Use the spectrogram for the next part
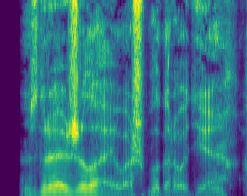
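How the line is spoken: Sullen mumble. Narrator (Russian): хмуро пробурчал он

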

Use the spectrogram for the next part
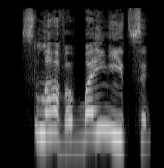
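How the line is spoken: Girl whimpering on phone. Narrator (Russian): проскулила в трубку девушка

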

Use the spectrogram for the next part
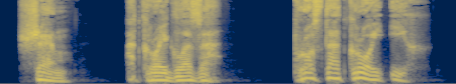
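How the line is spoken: Desperate whisper. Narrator (Russian): отчаянно шептал

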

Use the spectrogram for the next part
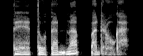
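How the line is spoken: Hoarse whisper. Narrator (Russian): спросил он хриплым шепотом

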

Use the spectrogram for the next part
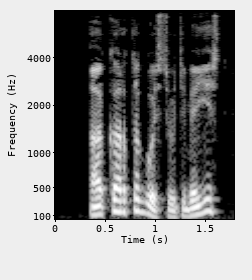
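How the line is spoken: Even colder question. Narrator (Russian): Еще более холодно поинтересовался Петрович

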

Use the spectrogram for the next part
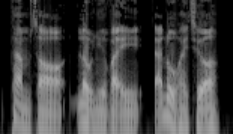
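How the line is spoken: Loud laughter. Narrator (Vietnamese): Long Hoàng cười lớn

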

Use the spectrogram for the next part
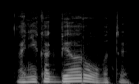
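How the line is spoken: Quiet. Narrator (Russian): тихо сказала Алиса

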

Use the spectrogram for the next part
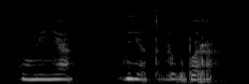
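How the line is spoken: Quiet. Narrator (Russian): тихо произнесла

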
